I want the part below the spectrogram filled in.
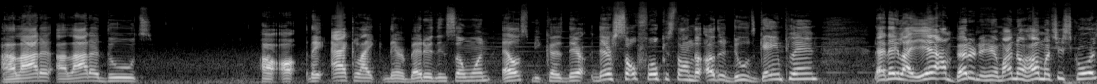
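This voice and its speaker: A high-pitched man, animated and fairly quick, with very wide pitch swings and music in the background. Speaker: YouTuber giving life advice. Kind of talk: casual advice monologue. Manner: stumbling, repeats words.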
